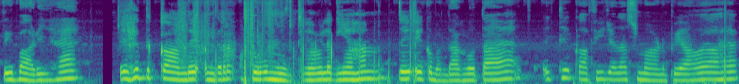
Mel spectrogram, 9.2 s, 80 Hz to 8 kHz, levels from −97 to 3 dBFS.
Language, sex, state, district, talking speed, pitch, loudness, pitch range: Punjabi, male, Punjab, Kapurthala, 150 wpm, 195 Hz, -17 LUFS, 185-210 Hz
